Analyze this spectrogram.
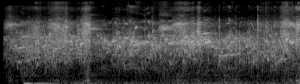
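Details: Colorful pet rainbow budgies eating sweet apple, giving a dense, continuous high chatter of scratchy chirps and warbles, steady throughout with no pauses.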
